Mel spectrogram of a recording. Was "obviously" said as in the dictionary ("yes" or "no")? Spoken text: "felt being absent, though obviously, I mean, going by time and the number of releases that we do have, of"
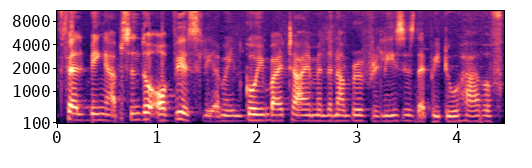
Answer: yes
